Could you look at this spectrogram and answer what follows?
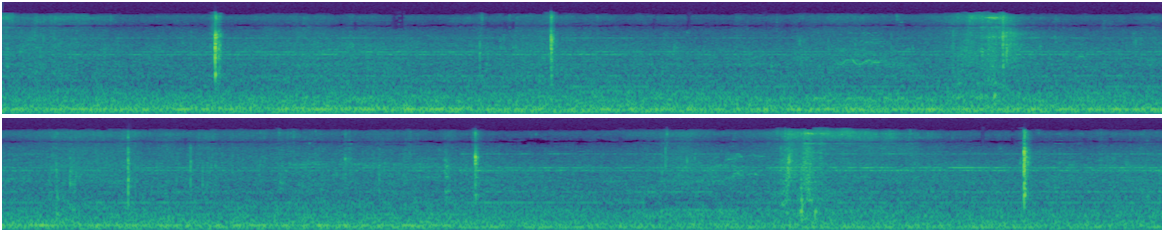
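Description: A steady low rumble, with faint sharp clicks every second or two.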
